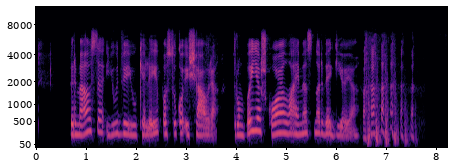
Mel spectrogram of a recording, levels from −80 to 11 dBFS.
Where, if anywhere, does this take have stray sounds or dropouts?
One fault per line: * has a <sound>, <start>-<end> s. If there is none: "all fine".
* has a laugh, 6.5-7.6 s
